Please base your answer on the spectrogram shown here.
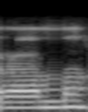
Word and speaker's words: Rama: Hare Krishna, Krishna Krishna, Hare Hare, Hare Rama, Rama Rama, Hare Hare. The words Hare pronounced Hare, Krishna Krishna, and Rama rhymes with drama are Sanskrit words.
